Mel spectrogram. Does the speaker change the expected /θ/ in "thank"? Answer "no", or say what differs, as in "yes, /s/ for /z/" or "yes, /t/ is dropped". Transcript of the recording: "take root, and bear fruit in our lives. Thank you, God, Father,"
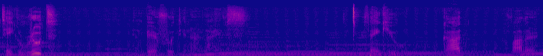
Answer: no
